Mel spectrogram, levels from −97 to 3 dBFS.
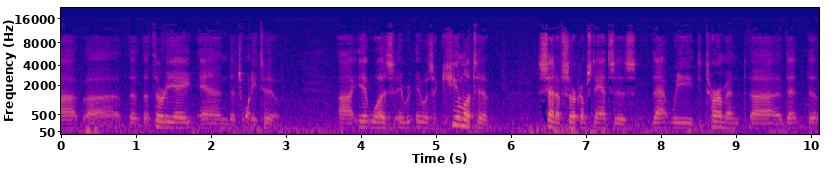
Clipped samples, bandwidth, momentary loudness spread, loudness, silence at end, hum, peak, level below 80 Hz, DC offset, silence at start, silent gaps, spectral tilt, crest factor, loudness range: under 0.1%; 17.5 kHz; 15 LU; -43 LUFS; 0 s; none; -20 dBFS; -64 dBFS; under 0.1%; 0 s; none; -3.5 dB/octave; 24 dB; 6 LU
